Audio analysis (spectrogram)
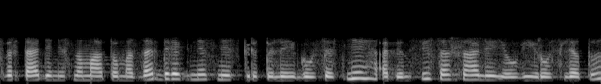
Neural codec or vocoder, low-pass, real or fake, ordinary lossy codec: none; 3.6 kHz; real; AAC, 24 kbps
